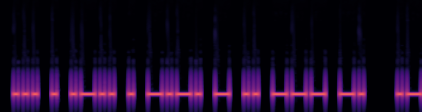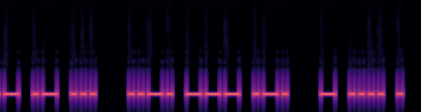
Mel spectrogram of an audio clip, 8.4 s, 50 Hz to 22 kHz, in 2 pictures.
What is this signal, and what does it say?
Morse code, heard as a keyed tone, about 25 wpm, 700 Hz. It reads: SELECTION WAS FOR THE
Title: Sentences from Top 1400 Words 25wpm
